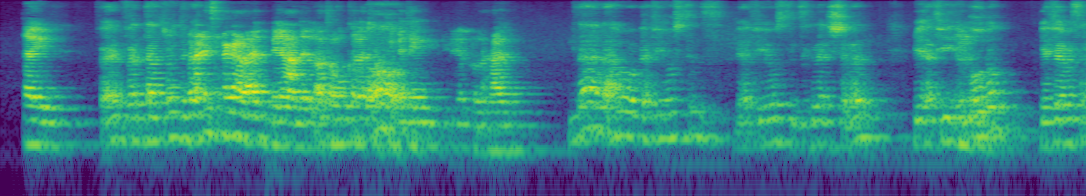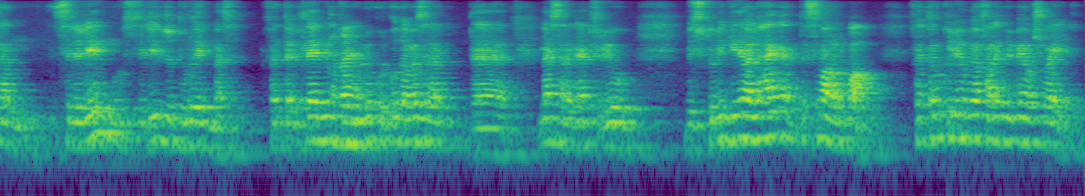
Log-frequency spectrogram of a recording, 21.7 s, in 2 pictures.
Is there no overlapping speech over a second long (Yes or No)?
Yes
